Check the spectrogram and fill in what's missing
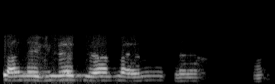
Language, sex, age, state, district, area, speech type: Sindhi, male, 45-60, Maharashtra, Mumbai Suburban, urban, conversation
